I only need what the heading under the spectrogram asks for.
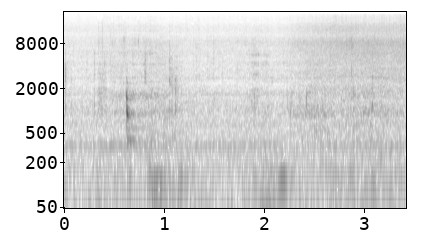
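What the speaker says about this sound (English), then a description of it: "So you can see that it's sizzling really nicely." Steady, low sizzle of ginger and garlic frying in oil, with a soft clink near the start and no talking.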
